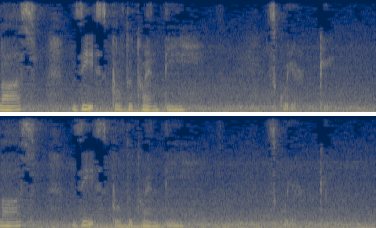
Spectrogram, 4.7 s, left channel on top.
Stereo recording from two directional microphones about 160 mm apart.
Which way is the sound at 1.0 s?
45° left (ahead or behind).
